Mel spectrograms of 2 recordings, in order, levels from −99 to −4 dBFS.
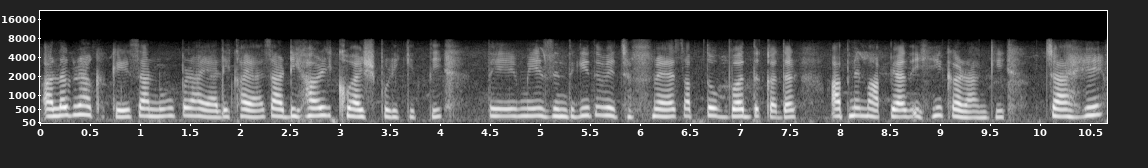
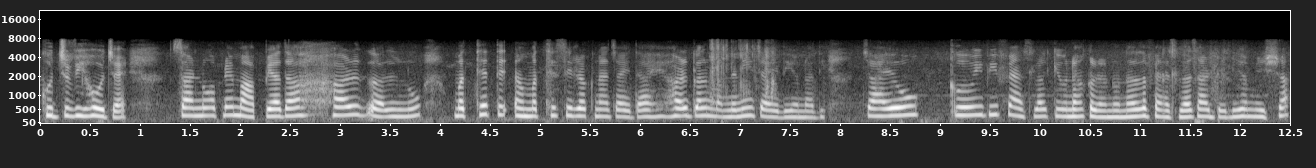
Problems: background sounds at intervals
